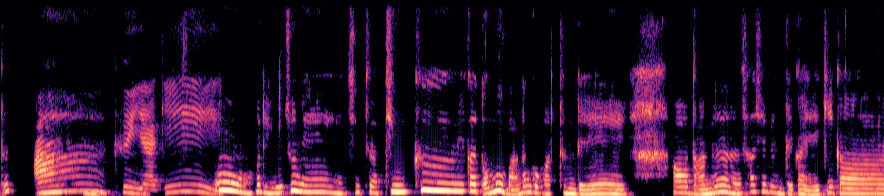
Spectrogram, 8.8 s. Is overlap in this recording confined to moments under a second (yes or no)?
yes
